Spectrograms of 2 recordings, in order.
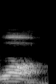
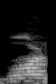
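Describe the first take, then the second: First: The word ends without an r sound. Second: The word ends with an r sound. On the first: The speaker calls it right. "উচ্চারণটা হবে ওয়া" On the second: The speaker calls it wrong. "ওয়ার নয়"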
